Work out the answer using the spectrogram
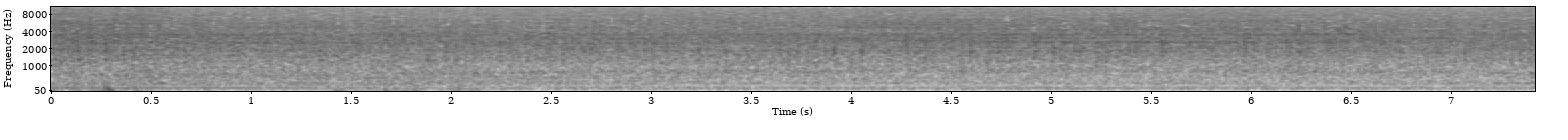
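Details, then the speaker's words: Jeep XJ Cherokee 4.0 L at 175,000 miles, intermittent knock since 125,000 miles mostly when cold, heard unamplified at idle: loose, hard-to-place tapping mid-block, could pass for piston slap but no double rap on throttle; engine knock. "The ambient noise is very hard to pinpoint, almost impossible to tell where the sound is emanating from. It seems like the middle of the engine block. This noise could be easily mistaken for a piston slap."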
